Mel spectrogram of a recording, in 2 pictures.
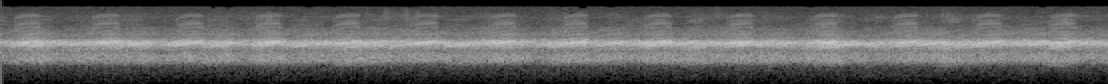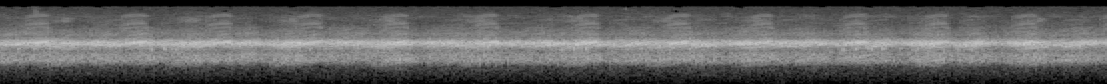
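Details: Cicadas, including higurashi and Robust cicada (niiniizemi), give a steady, high, shimmering, faintly pulsing buzz on a summer evening in the countryside of Ikusaka village, Nagano, Japan, where wild birds and frogs are also heard.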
